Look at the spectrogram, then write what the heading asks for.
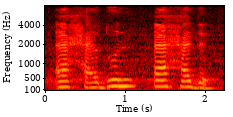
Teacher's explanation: دال پہ قلقلہ کریں گے باریک والا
